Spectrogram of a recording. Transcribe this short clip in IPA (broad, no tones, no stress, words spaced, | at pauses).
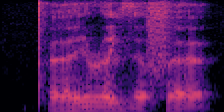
pʼœɪ̯ ɹəlʲðəfœ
